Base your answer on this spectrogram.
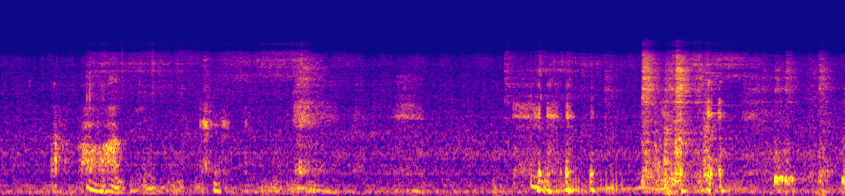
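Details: Sleeping puppy making soft snoring sounds: irregular snuffly breaths with brief whimper-like tones and low rumbles, louder bursts clustered near the start and again toward the end, no other clear sounds.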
